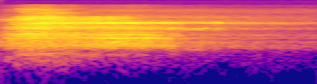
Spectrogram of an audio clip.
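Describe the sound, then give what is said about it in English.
A slow breath, one long airy exhale that starts strong and soft-edged, then thins and fades away over its second half. “Can we take a breath together? Yeah, absolutely. Like, breathe in and out.”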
